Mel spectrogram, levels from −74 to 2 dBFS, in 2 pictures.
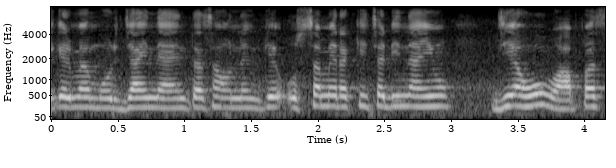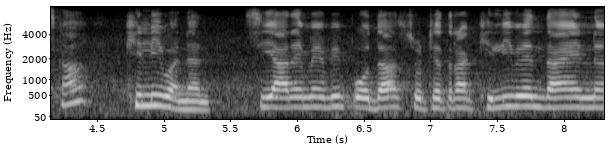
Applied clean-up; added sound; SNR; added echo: none; none; none; none.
